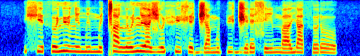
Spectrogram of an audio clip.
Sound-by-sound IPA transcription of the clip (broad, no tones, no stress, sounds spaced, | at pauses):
xʲ e θ ʊ lʲ u l i m i m ɪ ǀ a l ʊ lʲ a ʑ o fʲ o xʲ a d͡ʒ a m u pʲ u d͡ʒ ɪ ɾ e s i m a j a θ ʊ ɾ o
